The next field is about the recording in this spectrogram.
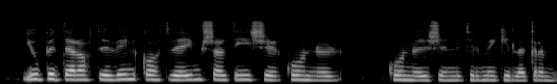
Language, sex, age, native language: Icelandic, female, 18-19, Icelandic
